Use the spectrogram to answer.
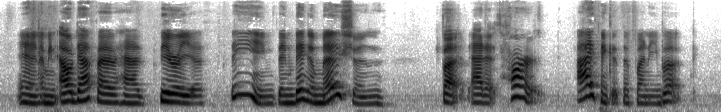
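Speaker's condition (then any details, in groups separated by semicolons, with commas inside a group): Deafness; relies on hearing aids and lip reading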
